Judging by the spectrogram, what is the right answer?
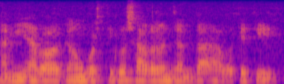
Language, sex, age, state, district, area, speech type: Nepali, male, 60+, West Bengal, Darjeeling, rural, spontaneous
